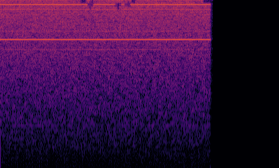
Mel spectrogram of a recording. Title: What does tinnitus sound like? (tinnitus noises) #Shorts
